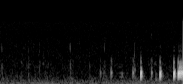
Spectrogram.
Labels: {"label": "biophony, knock croak", "recorder": "SoundTrap 300"}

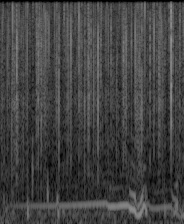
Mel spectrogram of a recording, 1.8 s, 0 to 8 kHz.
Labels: {"label": "biophony, cascading saw", "recorder": "SoundTrap 600 or HydroMoth"}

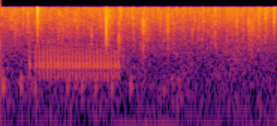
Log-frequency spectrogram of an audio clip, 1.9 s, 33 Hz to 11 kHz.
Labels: {"label": "biophony", "recorder": "SoundTrap 500"}
{"label": "biophony, croak", "recorder": "SoundTrap 500"}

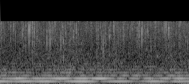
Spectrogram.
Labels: {"label": "biophony, midshipman", "recorder": "SoundTrap 500"}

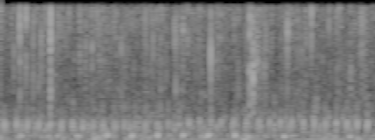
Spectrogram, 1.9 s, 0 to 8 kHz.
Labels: {"label": "biophony, rattle", "recorder": "SoundTrap 500"}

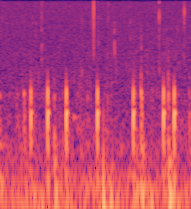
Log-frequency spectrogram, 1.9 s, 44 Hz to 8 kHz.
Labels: {"label": "biophony, knock croak", "recorder": "SoundTrap 300"}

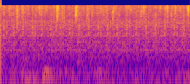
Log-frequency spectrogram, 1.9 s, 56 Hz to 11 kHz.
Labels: {"label": "anthrophony, boat engine", "recorder": "SoundTrap 300"}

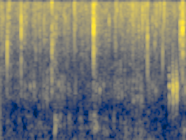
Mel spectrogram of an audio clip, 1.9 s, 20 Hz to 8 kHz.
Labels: {"label": "biophony, damselfish", "recorder": "SoundTrap 500"}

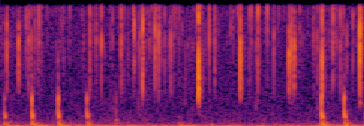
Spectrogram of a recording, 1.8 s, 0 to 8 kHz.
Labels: {"label": "biophony, knock", "recorder": "SoundTrap 300"}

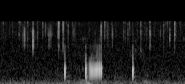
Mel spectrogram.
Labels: {"label": "biophony, knock croak", "recorder": "SoundTrap 300"}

